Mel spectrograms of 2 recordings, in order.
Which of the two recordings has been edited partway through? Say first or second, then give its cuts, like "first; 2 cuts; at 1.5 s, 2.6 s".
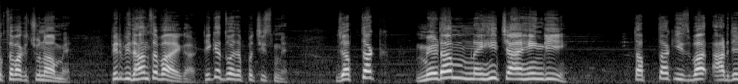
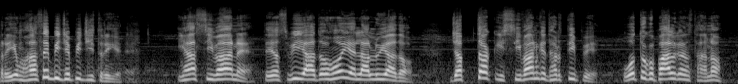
second; 1 cut; at 1.4 s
